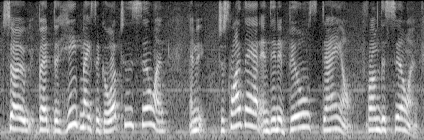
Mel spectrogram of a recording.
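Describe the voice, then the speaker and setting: A woman's voice: a little high, a little mellow. A woman firefighter giving a simple safety talk to children, prompting them with questions, on an old VHS recording. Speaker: firefighter, fire safety educator. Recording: old VHS, faint room noise.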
